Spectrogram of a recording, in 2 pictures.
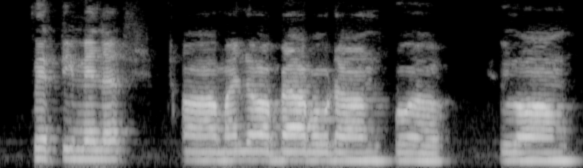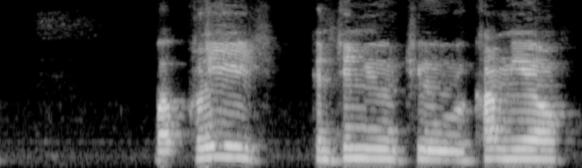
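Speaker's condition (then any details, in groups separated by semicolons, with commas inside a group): Cerebral palsy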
